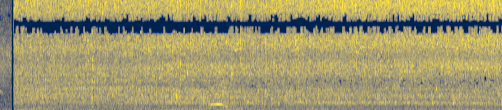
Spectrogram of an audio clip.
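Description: Steady rush of water from a small garden stream running over rocks, with one short rising-and-falling note near the middle.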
